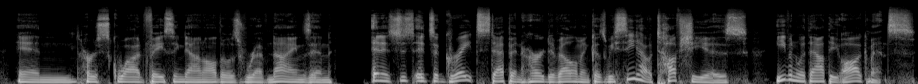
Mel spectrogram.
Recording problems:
squashed, flat; somewhat

